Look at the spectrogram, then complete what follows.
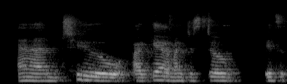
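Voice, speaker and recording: In a North American accent, a woman with an unremarkable speaking voice talks fairly slowly at a fairly low pitch. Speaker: audience member, agricultural policy official. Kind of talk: Q&A question from the floor.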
